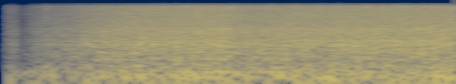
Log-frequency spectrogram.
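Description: Heavy rain falling steadily onto a waterlogged lawn and puddles, an even hiss that fades in over the first half second.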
